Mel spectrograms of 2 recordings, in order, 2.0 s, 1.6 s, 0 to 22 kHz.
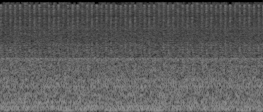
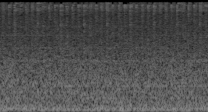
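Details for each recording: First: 2017 Honda WR-V idling with AC engaged after compressor replacement for a loud engagement noise, pressure reported correct; steady even hum, no knock or squeal, healthy compressor. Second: 2017 Honda WR-V at idle: loud steady rough droning rumble, bearing-like, appears when the AC is switched on; internal compressor wear releasing debris into gas and oil, fixed by replacing the compressor.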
